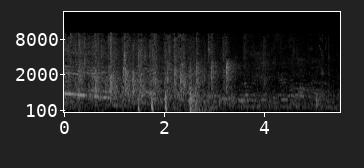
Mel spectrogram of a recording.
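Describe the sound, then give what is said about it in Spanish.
An audience breaks into steady applause, a dense crackle of many hands clapping at once that holds fairly loud for several seconds before thinning slightly toward the end. “Ok, un aplauso a nuestro Hulk.”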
